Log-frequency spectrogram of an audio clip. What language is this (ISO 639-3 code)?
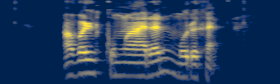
tam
